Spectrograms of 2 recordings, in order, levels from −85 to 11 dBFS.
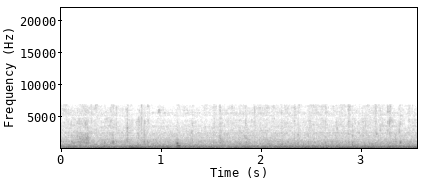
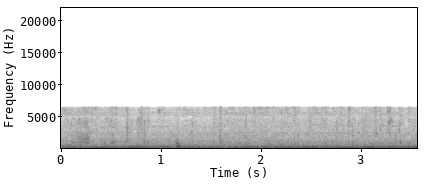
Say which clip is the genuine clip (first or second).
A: first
